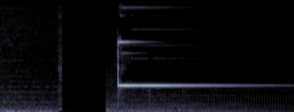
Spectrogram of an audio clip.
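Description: The tail of music fades and cuts off, and about a second in a single bright ding sound effect sounds: one clear high ring that dies away slowly.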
